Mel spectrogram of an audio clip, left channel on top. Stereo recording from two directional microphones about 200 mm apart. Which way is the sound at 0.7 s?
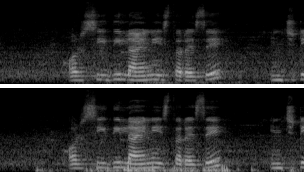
30° right (ahead or behind).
